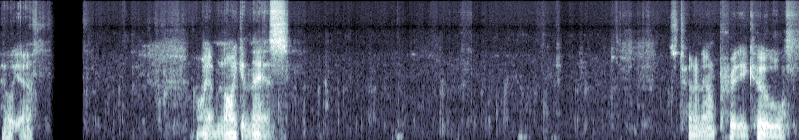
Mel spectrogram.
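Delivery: bad, clumsy, low, put-on British accent. Reacting to something turning out cool, in a bad British accent. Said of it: "I'm doing the British accent now".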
